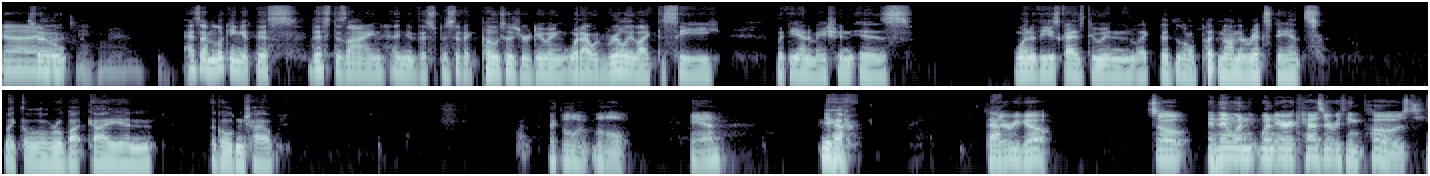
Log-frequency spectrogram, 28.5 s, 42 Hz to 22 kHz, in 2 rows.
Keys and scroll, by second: 0.2 q, 1.9 space, 2.9 q, 4.7 Right, 5.3 Left, 7.9 space, 9.2 q, 11.2 Right, 11.9 Left, 21.6 space.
